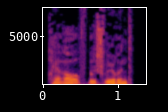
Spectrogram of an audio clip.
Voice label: "heraufbeschwörend", German; adjectives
